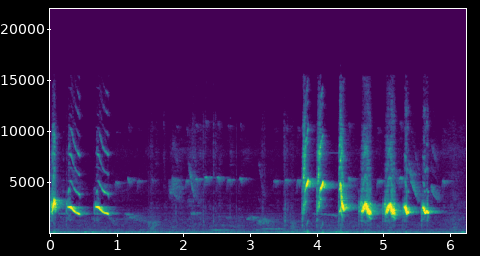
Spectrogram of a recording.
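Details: Greater green leafbird, a kept songbird, giving three quick slurred whistles, a quiet pause with faint thin notes, then a loud run of about seven rich descending whistled notes.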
